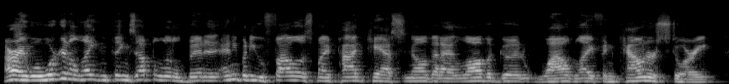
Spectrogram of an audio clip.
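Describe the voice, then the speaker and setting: A man's voice: a little high, brisk, few pauses. A man hosting an interview podcast, asking questions in a friendly, upbeat way. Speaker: podcast host.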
